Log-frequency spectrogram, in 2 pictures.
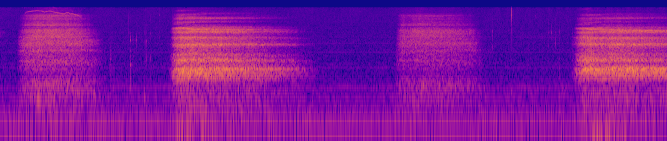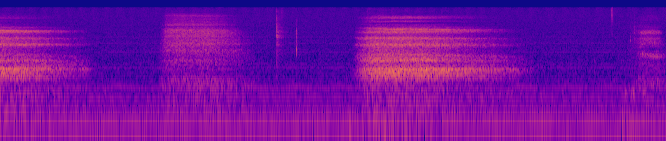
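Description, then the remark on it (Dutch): Three slow, deep breaths, each a quieter intake through the nose followed by a longer, louder exhale through the mouth, evenly paced with no talking. “Adem drie keer in jouw tempo in door je neus en uit door je mond.”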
